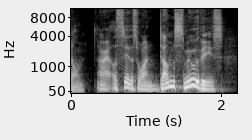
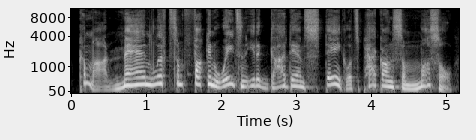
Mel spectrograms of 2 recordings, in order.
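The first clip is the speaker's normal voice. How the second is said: exasperated urging; 8 semitones higher than usual. Retold or imitated. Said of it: "I'm like".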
